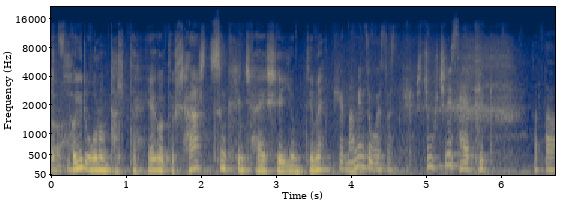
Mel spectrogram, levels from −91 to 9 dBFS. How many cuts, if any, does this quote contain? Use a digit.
1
